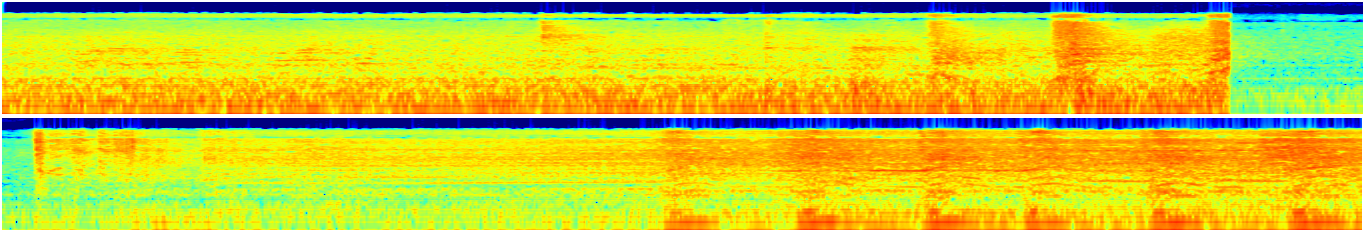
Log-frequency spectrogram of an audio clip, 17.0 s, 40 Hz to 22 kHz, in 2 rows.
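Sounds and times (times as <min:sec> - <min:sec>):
car engine starting and running: 0:08.6 - 0:17.0.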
